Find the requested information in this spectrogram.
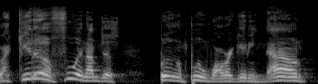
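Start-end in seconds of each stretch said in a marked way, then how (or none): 0.2-0.8 high yelled get up; mock yell. The homie yelling at him mid-fight, mock yell. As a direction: egg him on like the homie did. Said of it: "he's telling fool".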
